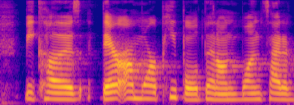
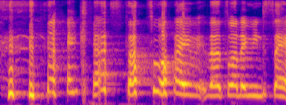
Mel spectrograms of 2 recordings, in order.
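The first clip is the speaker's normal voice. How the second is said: laughing; 9 semitones higher, 7 dB louder than usual. Real, not acted. Host awkwardly waving off unwanted listeners, laughing. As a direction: talk through a laugh, high and louder.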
